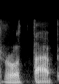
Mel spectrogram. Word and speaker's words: rotab: And rotab is spelled r o t a b.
